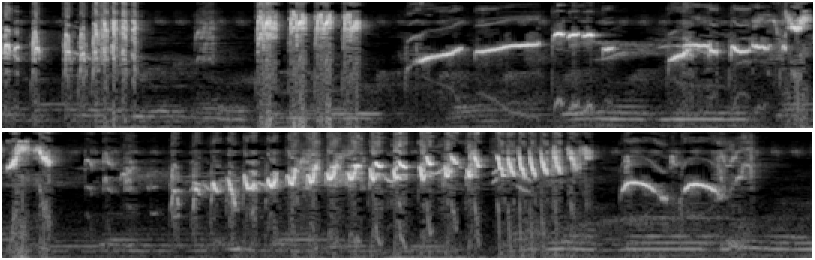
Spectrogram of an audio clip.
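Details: Mangrove blue flycatcher singing energetically: rapid buzzy trills alternate with clear whistled slurs and rising, accelerating phrases of quick notes, with short pauses between bursts.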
